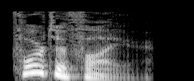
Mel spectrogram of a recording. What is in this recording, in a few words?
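"fortifier", English, British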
